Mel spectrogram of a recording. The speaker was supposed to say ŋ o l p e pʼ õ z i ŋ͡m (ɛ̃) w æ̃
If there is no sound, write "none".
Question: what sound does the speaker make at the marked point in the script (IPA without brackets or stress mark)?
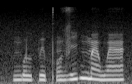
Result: æ̃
